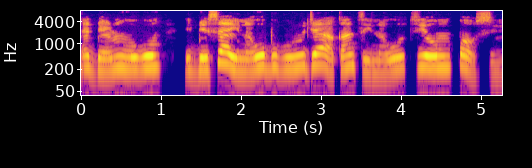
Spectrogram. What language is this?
Yoruba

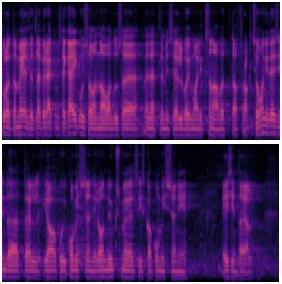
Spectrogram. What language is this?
Estonian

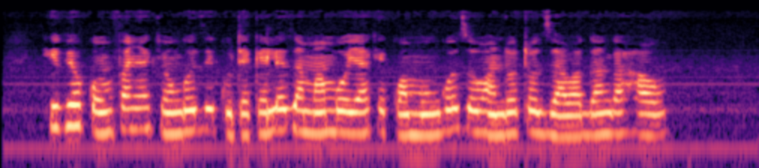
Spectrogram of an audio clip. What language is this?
Swahili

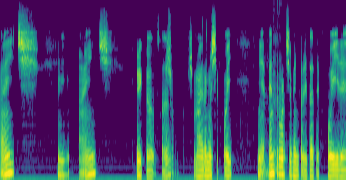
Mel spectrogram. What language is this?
Romanian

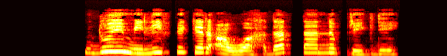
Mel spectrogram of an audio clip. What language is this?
Pashto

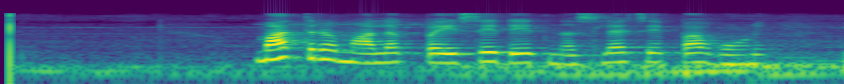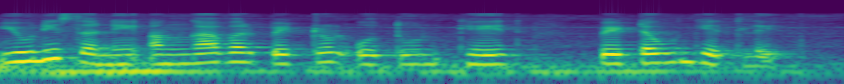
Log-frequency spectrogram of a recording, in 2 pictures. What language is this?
Marathi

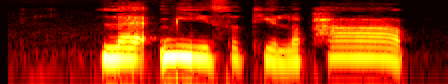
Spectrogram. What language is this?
Thai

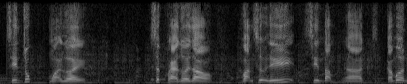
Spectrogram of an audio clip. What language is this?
Vietnamese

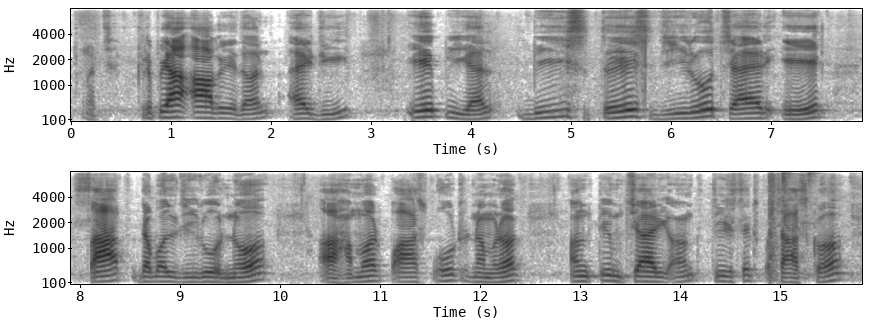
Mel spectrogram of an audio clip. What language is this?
Maithili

